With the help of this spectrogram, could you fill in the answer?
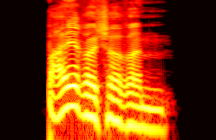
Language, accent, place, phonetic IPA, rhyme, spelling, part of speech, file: German, Germany, Berlin, [ˈbaɪ̯ʁɪʃəʁəm], -aɪ̯ʁɪʃəʁəm, bayrischerem, adjective, De-bayrischerem.ogg
- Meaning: strong dative masculine/neuter singular comparative degree of bayrisch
